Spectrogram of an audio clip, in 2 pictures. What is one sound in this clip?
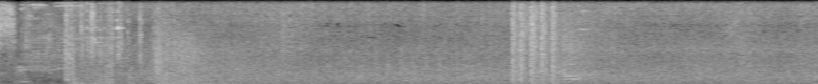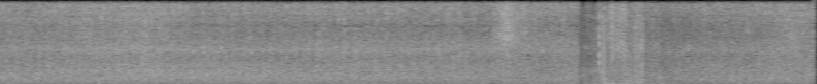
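Flames roar steadily.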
